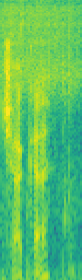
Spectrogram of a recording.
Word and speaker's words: chaga: nikki about the chaga i believe it's uh c-h-a-g-g-a chaga a lot of the times you hear most people it is spelled with g's but a lot of times you hear a lot of people call it chaka a lot of people do spell it with two gays i'm not sure if that's acceptable or not like i mean if it's you know like a tomato tomato thing but and they only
